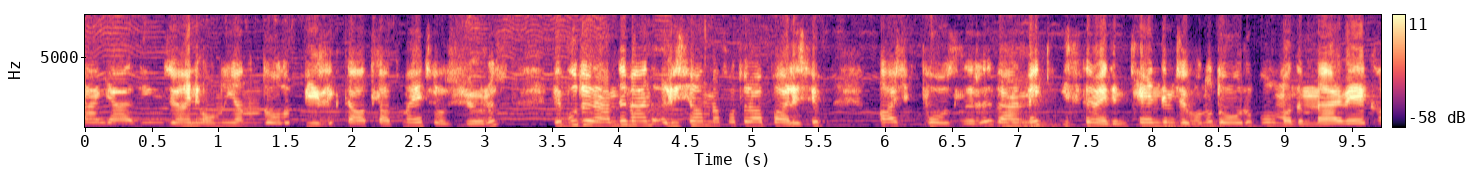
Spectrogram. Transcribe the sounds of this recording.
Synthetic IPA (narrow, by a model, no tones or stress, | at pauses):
bænɟælʲd̪iːmd͡ʒɛhanio̞nunjanɯnd̪aolˠup̚biɾlʲic̚t̪ʰɛat̪ʰlˠat̪majat͡ʃʰalˠɯʃɯjo̞ɾuz̥vɛbud̪ø̞næmd̪ɛbænalʲiʃanlˠafo̞t̪ʰo̞ɾafpʰajlˠaʃɯp̚aʃk̚pʰo̞zlˠaɾɯvæɾmɛcist̪ʰe̞me̞d̪imcʰɛnd̪imd͡ʒɛbunud̪o̞ːɾubulˠmad̪ɯmnæɾve̞jɛkʰ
